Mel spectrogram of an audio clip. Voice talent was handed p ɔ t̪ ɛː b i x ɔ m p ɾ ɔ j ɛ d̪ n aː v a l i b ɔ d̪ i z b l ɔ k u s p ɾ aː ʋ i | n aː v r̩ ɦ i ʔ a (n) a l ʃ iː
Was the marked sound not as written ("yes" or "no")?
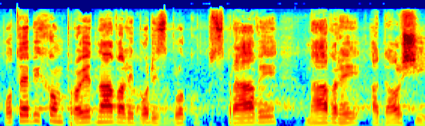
yes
